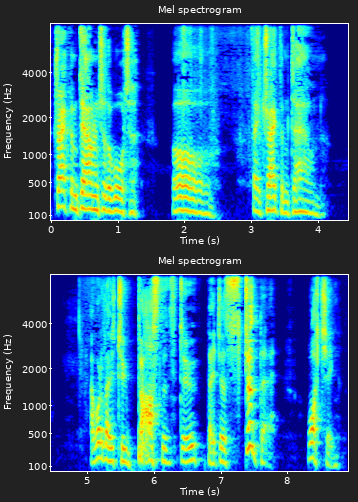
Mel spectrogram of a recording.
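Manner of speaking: ordinary delivery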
